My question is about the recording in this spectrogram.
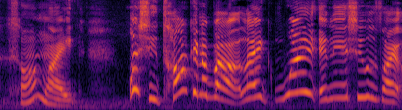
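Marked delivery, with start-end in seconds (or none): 1.6-4.0 incredulous. Retold or imitated. Daughter reacting to mom's accusing texts, incredulous. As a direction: replay a baffled outburst, pitched way up.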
